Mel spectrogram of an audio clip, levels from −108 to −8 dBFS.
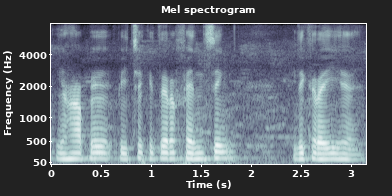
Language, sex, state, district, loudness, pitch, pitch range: Hindi, male, Arunachal Pradesh, Lower Dibang Valley, -18 LUFS, 125 Hz, 120-130 Hz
